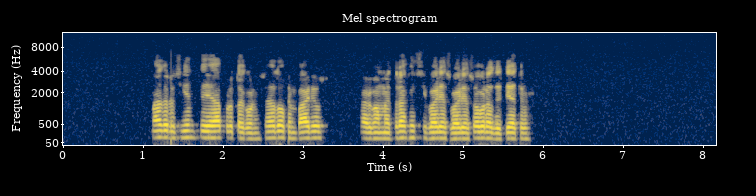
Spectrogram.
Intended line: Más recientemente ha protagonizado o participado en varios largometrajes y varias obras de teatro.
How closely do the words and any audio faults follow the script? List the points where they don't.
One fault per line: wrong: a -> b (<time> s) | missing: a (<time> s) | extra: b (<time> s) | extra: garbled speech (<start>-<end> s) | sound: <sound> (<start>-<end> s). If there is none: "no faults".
missing: participado (2.8 s)
extra: varias (4.8 s)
